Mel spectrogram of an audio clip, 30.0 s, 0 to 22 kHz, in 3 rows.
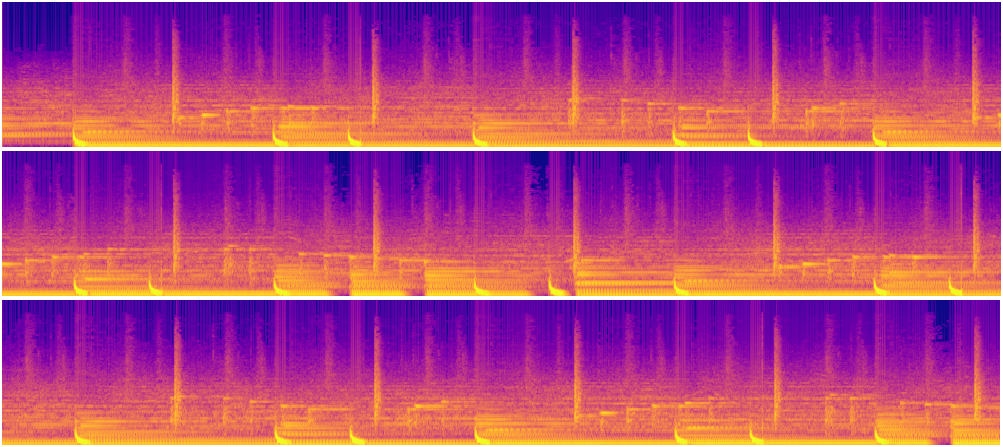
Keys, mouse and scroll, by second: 3.1-5.5 typing, 9.4-9.8 scroll down 1, 10.1-10.7 typing, 10.2 shift+right click, 13.2 typing, 14.7-15.6 typing, 17.2-19.2 typing, 20.5-20.9 scroll up 1, 21.3-22.0 typing, 23.8 middle click, 24.9 Tab, 25.7 ctrl+r, 26.4-27.4 scroll up 1, 27.4 double click, 28.3 typing.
